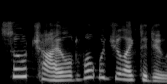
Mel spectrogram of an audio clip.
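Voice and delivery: put-on South African accent. Retelling a mentor's question to graduating students, in Sidney Lewis's South African accent. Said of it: "He had this wonderful South African accent".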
